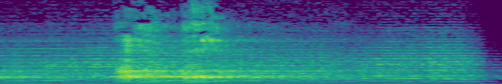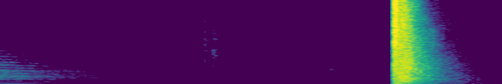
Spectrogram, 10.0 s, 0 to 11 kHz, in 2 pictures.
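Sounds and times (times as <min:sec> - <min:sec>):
revolver gunshot: 0:09.0 - 0:09.8.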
